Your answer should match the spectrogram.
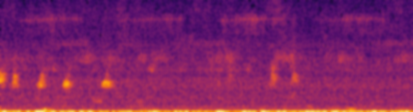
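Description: Faint outdoor ambience: a low steady rumble, with a bird chirping a quick run of about five short high notes in the first second and a couple more near three seconds.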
